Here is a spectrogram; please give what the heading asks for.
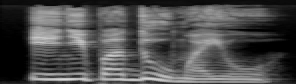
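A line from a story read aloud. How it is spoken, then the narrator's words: Bird barking loudly. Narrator (Russian): гаркнул птиц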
